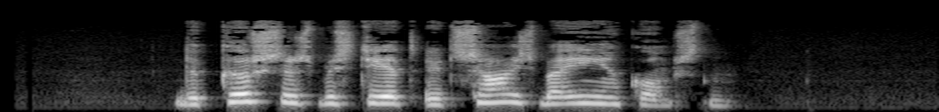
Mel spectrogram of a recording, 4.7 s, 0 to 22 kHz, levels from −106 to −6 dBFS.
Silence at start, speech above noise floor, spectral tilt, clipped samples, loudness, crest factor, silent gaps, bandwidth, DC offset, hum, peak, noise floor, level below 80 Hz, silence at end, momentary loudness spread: 0.9 s; 54 dB; -3.5 dB/octave; under 0.1%; -24 LUFS; 20 dB; none; 11.5 kHz; under 0.1%; none; -6 dBFS; -78 dBFS; -82 dBFS; 1.1 s; 13 LU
